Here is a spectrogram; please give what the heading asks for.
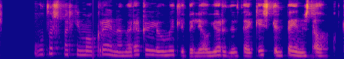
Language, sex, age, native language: Icelandic, female, 50-59, Icelandic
